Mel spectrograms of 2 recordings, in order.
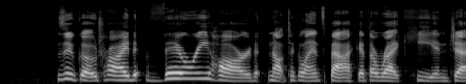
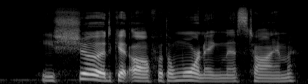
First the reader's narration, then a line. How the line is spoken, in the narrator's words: Huojin said in an undertone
